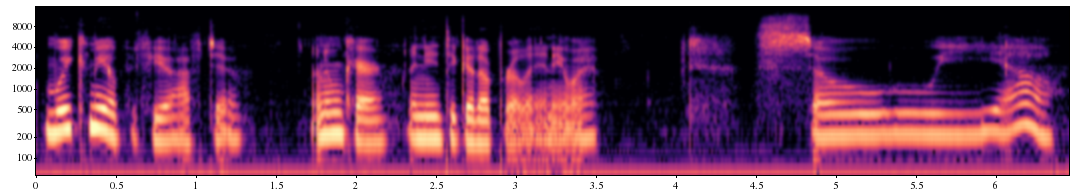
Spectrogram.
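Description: A young woman leaving a rambling late-night voicemail, often whispering softly and filling pauses with ums. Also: medium pitch, fairly even intonation, gravelly, no echo. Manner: soft whispering, rambling with many fillers. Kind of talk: casual, intimate phone message.

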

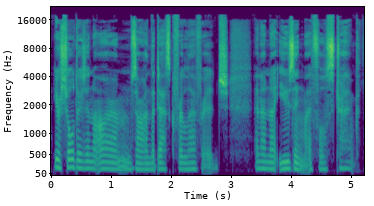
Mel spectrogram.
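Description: A woman's voice: sits low, flat delivery, normal speed, vocal fry, darkish tone, no echo. A woman voicing a dominant, teasing female creature in humanoid form, speaking in a sultry, commanding way and often whispering close to the mic. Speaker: voice actor. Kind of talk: intimate audio roleplay.

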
